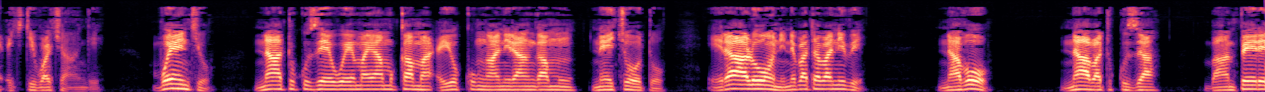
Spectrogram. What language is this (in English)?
Ganda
